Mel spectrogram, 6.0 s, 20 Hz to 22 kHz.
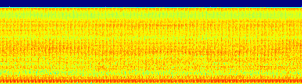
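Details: Yamaha R15 V3 BS4 idling: light steady knocking/tapping from the top end, rocker arm hitting the camshaft; needs replacement.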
